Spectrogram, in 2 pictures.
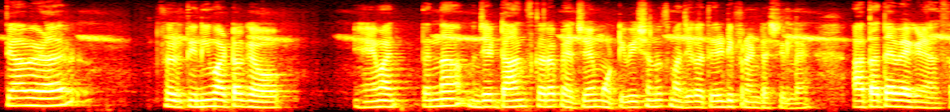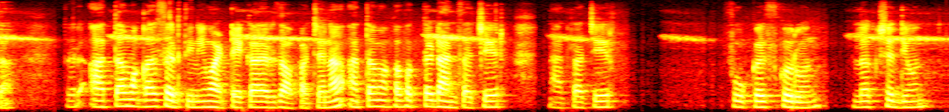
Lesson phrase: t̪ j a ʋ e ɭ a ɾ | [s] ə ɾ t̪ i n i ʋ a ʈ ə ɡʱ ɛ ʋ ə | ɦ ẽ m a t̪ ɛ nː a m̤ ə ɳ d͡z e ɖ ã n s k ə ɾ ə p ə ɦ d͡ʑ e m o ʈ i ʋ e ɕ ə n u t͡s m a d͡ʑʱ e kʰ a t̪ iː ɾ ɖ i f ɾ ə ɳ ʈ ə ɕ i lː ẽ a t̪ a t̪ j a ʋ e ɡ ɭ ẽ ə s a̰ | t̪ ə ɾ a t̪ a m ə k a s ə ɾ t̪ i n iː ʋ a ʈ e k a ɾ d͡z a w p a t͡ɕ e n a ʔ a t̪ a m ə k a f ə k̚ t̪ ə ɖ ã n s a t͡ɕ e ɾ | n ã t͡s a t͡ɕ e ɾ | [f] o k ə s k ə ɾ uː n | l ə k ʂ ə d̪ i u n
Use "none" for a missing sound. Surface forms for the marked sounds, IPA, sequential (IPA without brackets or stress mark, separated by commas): s, f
